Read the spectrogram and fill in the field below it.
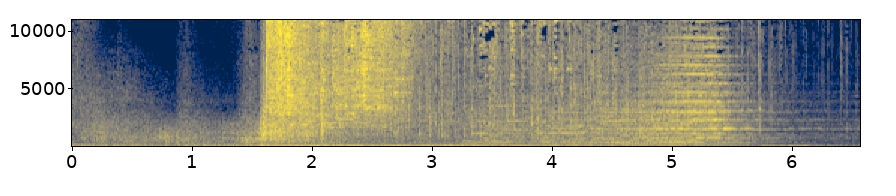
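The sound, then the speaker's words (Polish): Cannon fire from an artillery bombardment begun by the King of Poland erupts in a loud, sudden boom, followed by a heavy, rolling rumble and crackling debris that keeps thundering for several seconds with no voices. “Król Polski, który tylko czekał na ten znak, rozpoczął ostrzał armatni.”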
